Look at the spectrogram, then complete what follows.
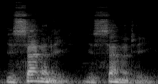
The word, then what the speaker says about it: Yosemite: Yosemite, how do you pronounce that? Yosemite, that's it.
